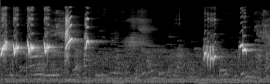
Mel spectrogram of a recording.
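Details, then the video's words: Wild greater green leafbird giving a quick series of six slurred whistled notes, then a long silence and two more brief whistled phrases. "Suara Asli Cucak Ijo | Suara Alam Cucak Ijo"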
